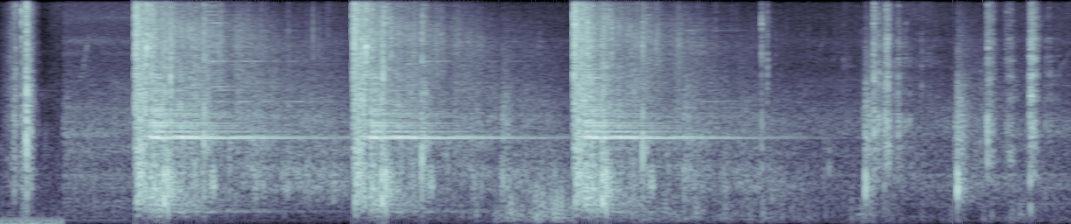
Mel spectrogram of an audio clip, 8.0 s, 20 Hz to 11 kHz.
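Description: Three single shots from an M16A2-pattern AR-15 rifle in 5.56 mm, fired about a second and a half apart in slow aimed fire. Each shot has a long echoing tail, and a steady ringing tone carries under them. A few light clicks follow near the end.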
